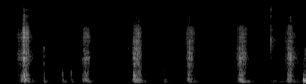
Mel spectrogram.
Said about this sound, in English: God, I love biting into a honeycomb. Oh. My God, the crunch on this is fantastic.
